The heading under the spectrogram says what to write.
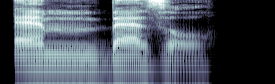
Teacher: this verb has 3 syllables, and the stress is on that second syllable.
